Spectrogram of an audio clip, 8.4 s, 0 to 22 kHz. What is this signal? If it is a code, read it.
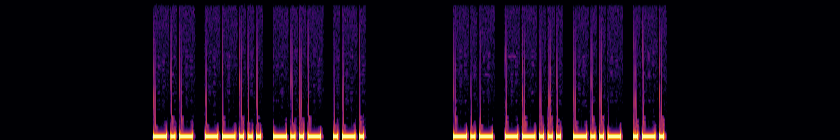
Morse code, heard as a keyed tone, about 28 wpm, 700 Hz. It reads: K7XR K7XR
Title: USA Call Signs - 4 Characters - Repeated 2x - 28wpm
